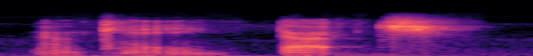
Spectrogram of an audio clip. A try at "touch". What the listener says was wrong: Good, nice job.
